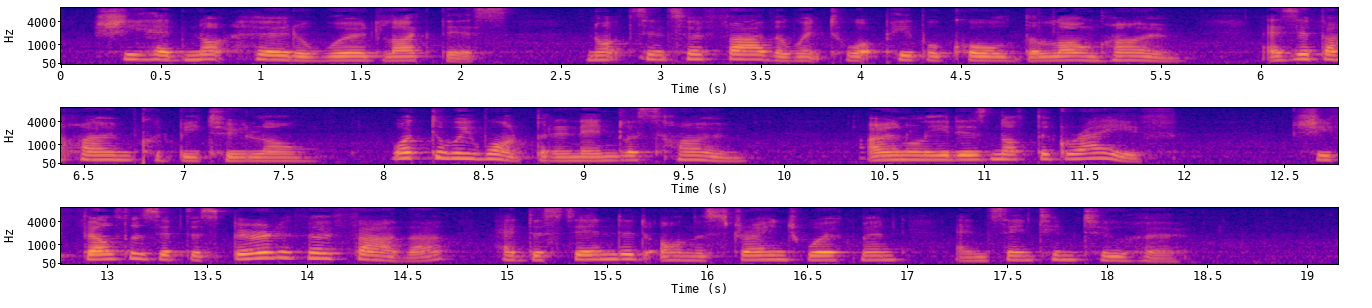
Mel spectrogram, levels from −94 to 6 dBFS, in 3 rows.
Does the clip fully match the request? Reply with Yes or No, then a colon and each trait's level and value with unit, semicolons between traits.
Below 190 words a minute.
No: average, 195 wpm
